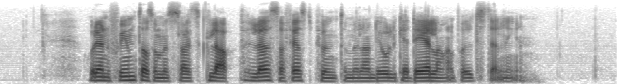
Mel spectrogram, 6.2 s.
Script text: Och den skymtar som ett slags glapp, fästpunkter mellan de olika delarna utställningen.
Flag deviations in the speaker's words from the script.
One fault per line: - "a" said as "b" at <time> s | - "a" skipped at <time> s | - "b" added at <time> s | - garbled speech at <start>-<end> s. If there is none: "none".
- "lösa" added at 2.5 s
- "på" added at 4.6 s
